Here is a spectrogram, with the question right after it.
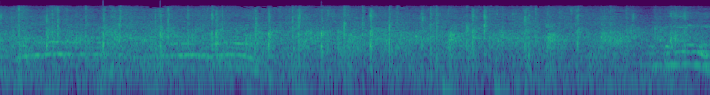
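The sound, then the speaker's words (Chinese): Steady, dense applause from a crowd, a continuous crackle of many hands clapping at fairly high volume for a few seconds, with faint voices showing through now and then. “你听听掌声，听听掌声。”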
